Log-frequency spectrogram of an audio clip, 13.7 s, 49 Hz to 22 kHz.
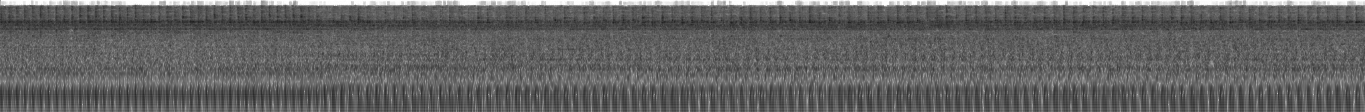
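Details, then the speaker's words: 1970 John Deere H3 garden tractor engine after blown head gasket replaced, old oil, cold evening about 47–48°F, idle turned up: catches after a few seconds and settles into a steady, even low idle with a clean beat; running healthy. "Let me grab a screwdriver so I can turn it down a little bit, because there's no reason for it to run this fast now, because it's going to run good."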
